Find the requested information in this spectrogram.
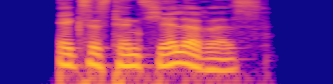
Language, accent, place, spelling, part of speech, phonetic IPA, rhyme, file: German, Germany, Berlin, existenzielleres, adjective, [ɛksɪstɛnˈt͡si̯ɛləʁəs], -ɛləʁəs, De-existenzielleres.ogg
- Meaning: strong/mixed nominative/accusative neuter singular comparative degree of existenziell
